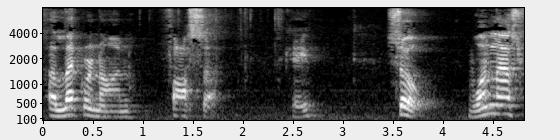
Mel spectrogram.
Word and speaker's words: olecranon: depression or divot is called the olecranon fossa some people like to say olacranon and you could say it that way it helps you spell it correct but it's pronounced olecranon fossa okay so one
